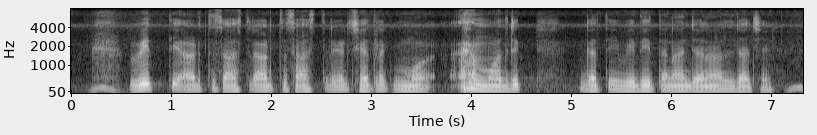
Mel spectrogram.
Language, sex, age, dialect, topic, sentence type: Magahi, male, 25-30, Northeastern/Surjapuri, banking, statement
